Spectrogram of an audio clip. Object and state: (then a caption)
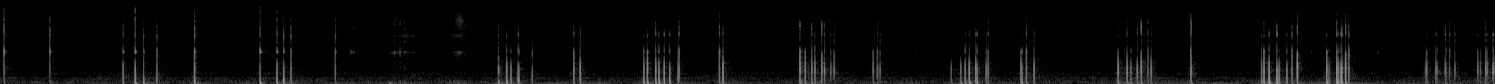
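Round wooden disc. A solid, round wooden disc with ring grain is held in both hands and tapped and scratched with long nails. About 45 short, dry taps come singly and in quick clusters with a shifting rhythm, each dying away almost at once. Between them are soft scratching sounds over a quiet background.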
